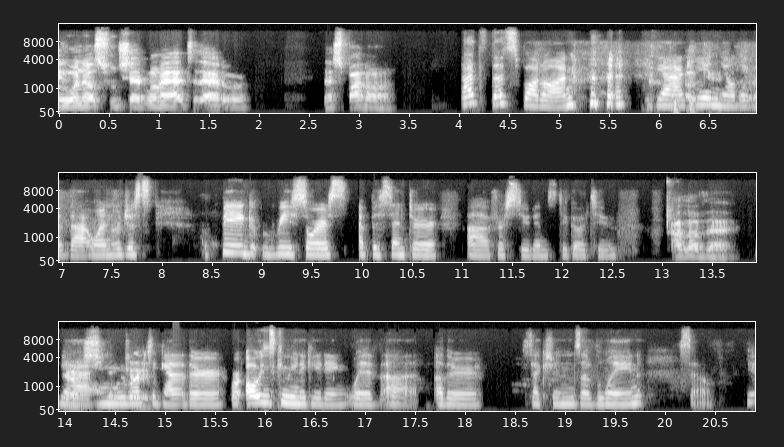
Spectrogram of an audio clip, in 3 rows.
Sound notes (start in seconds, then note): 5.2 chuckles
